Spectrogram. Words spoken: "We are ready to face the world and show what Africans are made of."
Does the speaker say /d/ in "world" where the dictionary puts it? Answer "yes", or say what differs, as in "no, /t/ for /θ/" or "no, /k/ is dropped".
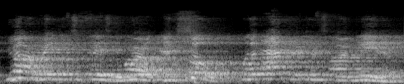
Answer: yes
